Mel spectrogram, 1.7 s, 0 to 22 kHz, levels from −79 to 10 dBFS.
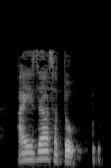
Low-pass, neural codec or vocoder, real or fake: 7.2 kHz; none; real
